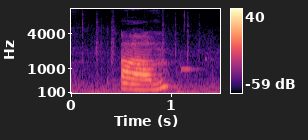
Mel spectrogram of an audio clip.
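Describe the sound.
A mobile phone gives a single short electronic beep signalling it is fully charged: a bright harmonic tone lasting about half a second, heard alone over a faint background.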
